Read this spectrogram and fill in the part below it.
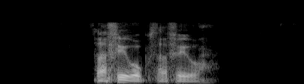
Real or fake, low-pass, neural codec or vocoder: real; 7.2 kHz; none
